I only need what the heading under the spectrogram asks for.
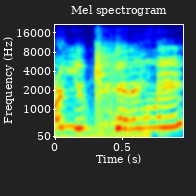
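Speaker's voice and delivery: excited shriek, very high, shrill and very loud. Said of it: "I'm sorry for screaming".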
